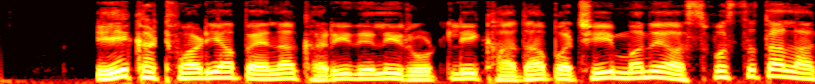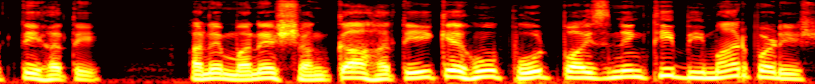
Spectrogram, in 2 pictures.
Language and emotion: Gujarati, fearful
